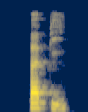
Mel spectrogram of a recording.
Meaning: alternative spelling of papi
- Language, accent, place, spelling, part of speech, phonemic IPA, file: French, France, Lyon, papy, noun, /pa.pi/, LL-Q150 (fra)-papy.wav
